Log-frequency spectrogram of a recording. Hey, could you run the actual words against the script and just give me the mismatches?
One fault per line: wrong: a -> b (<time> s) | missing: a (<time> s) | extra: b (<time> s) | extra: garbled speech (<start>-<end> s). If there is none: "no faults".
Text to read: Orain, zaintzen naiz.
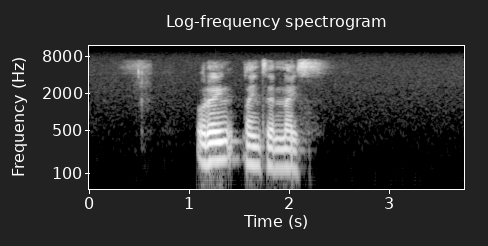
no faults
